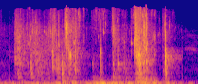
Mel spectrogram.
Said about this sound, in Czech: Ty stojínky vlastně si nachystám na výšku toho košíku, který budu plést a dám si ho do vody.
